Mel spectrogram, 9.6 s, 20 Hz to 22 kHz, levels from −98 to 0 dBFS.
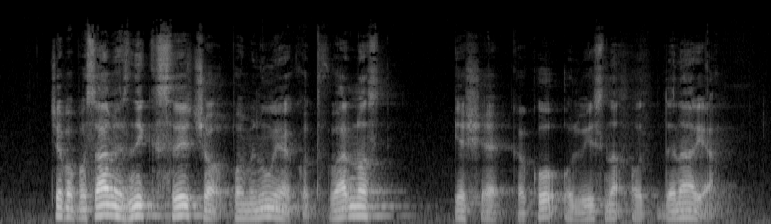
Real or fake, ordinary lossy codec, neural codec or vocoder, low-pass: real; MP3, 64 kbps; none; 19.8 kHz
